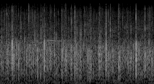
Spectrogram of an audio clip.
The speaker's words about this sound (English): Come on, give Lord a big hand clap if you got that point.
